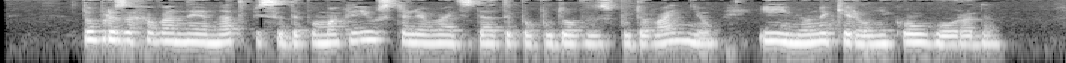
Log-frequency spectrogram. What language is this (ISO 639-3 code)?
bel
